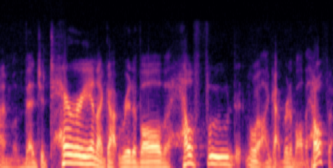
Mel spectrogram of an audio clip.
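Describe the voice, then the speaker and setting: Very wide pitch swings mark this voice. It belongs to a man. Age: 70s. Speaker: author and audio company owner. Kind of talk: casual talk to camera. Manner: rambling with false starts.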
